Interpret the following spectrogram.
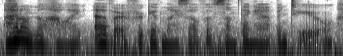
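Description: A woman's voice: on the low side, steady tone, fast, vocal fry, a little mellow, a little hiss or hum. A woman playing a sweetly menacing, possessive young girlfriend in an intimate ASMR roleplay, coy and cooing, often dropping into whispers. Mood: mock-concerned. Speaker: roleplay audio performer.

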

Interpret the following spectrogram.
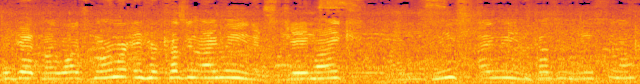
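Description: A man's voice: very high-pitched, steady tone, measured pace. A man hosting a casual travel vlog, chatting upbeat to viewers while filming on a phone. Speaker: vlogger, host. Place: busy indoor shopping mall and food court. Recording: loud crowd noise behind.

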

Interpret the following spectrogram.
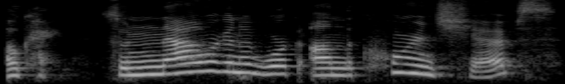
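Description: A woman's voice: fairly high pitch, measured pace, dull audio, a little hiss or hum. A woman in her forties teaching a live cooking demo from her home kitchen, chatting and greeting viewers by name as she works. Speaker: cooking instructor.

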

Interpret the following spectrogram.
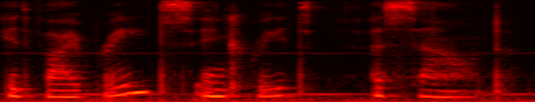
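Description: A middle-aged woman hosting an ASMR roleplay, explaining softly and soothingly in a gentle whisper, close to the microphone. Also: medium pitch, lively intonation, takes it slowly, a little hiss or hum. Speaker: ASMR host presenting a sound healing roleplay. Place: small dim indoor set.

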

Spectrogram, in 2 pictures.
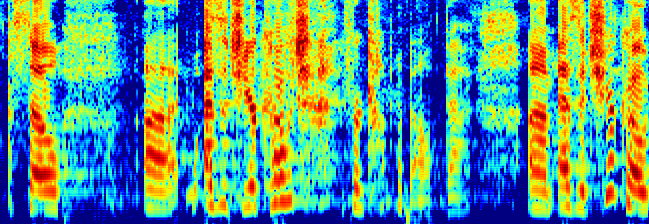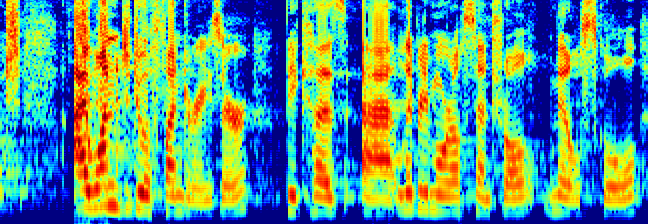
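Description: Loud, bright-voiced woman in a hall. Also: medium pitch, moderate pace. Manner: loud, emphatic, laughs while talking. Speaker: school board candidate, cheer coach. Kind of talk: candidate forum statement. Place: large hall, seated on stage panel. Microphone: handheld microphone. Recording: long hall reverb.

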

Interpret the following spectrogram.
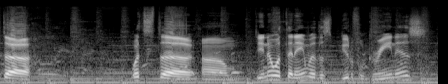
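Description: A man's voice: a little high, lively intonation, moderate pace. A middle-aged man hosting a car show, casually interviewing an owner with a handheld mic and admiring the car. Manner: enthusiastic, admiring, often says wow. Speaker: host. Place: outdoor car show on a lawn. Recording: music in background.

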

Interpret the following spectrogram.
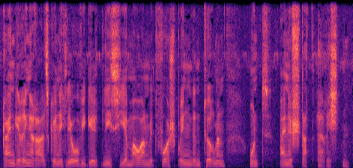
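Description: A man reading a scripted history documentary narration in a measured, articulate storytelling manner. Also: deep voice, lively intonation, a bit bright, no echo. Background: music.

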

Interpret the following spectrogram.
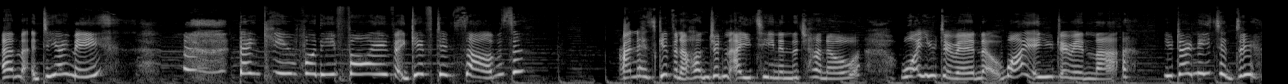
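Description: A young woman streaming a life-sim game from home, chatting warmly with her viewers while stuffed up with a cold. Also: very high voice, animated, slow, faint music behind. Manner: chatty, affectionate toward chat, giggly. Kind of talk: live game stream chat.

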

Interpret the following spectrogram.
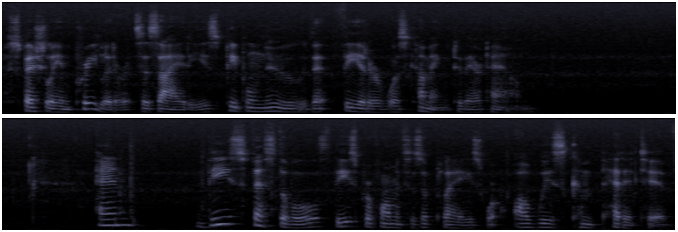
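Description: A man giving an explanatory slide lecture in short, measured phrases with pauses. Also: on the low side, expressive, mellow, husky, poor audio.

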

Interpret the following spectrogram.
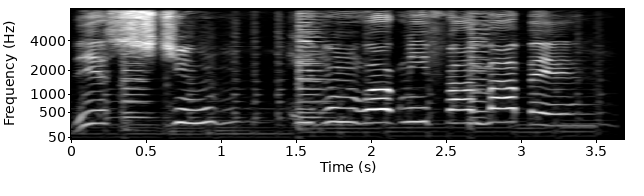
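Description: High-voiced woman singing over loud guitar. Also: steady tone, slow pace. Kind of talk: singing, folky song with guitar. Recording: loud plucked guitar music.

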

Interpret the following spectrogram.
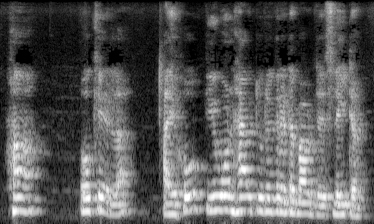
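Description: A man's voice: sits high, moderate pace, a little mellow, close to an everyday voice. A man playing a stern, irritable wealthy father in an amateur radio drama, with a blustery, scolding manner. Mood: grudging. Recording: echoey room.

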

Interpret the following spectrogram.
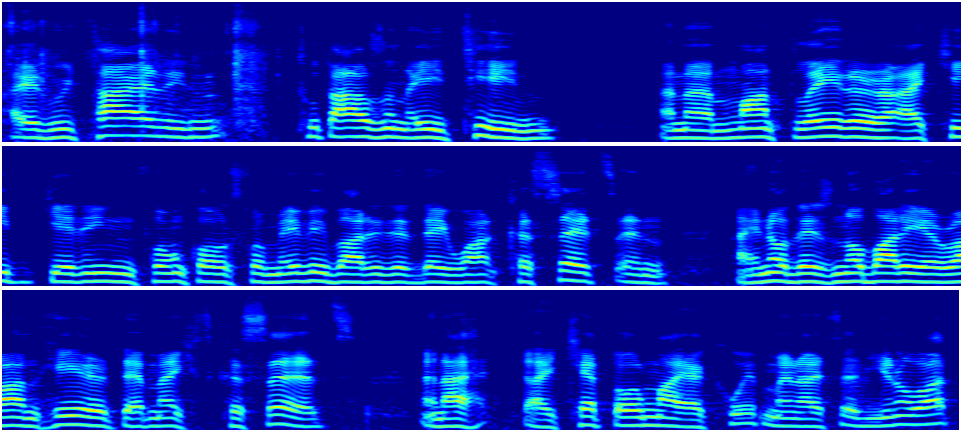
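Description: Creaky, higher-voiced man in his sixties. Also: steady tone, normal speed, dry recording. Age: 60s. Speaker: cassette manufacturer, interviewee. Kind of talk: casual interview talk. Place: small factory workshop, indoors.

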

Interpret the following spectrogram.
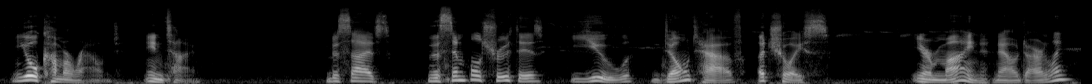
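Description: Archfey captor, played by a man, male, immortal; very animated intonation, silky, teasing, condescendingly affectionate; fantasy audio roleplay. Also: mid-range voice, heavily acted. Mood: smug, possessive. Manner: courtly, coaxing, condescendingly affectionate.

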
